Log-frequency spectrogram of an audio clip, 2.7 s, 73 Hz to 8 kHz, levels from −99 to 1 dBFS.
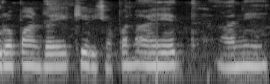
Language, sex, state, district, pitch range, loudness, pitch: Marathi, female, Maharashtra, Dhule, 200-215 Hz, -31 LUFS, 205 Hz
